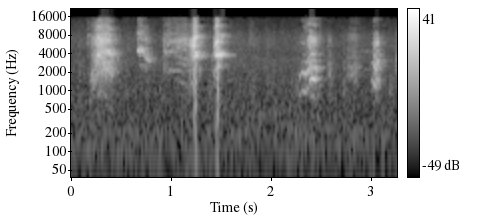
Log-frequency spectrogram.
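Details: Bali myna (Leucopsar rothschildi) in full song: scattered loud, harsh squawking notes and two sharp, ringing click-like calls, separated by short pauses, over quiet background.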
